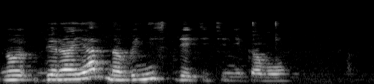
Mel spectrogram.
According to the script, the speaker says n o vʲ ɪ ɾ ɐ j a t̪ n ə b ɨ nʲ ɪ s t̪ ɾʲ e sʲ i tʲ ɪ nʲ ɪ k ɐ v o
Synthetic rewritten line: n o vʲ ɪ ɾ ɐ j a t̪ n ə v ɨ nʲ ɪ s t̪ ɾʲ e tʲ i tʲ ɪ nʲ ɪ k ɐ v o

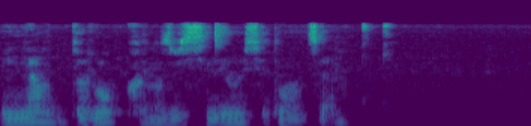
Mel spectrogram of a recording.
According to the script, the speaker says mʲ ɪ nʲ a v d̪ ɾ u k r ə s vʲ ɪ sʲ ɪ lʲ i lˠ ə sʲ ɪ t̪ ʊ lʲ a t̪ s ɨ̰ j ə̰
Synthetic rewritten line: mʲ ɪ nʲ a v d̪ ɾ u k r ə z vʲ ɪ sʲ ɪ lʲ i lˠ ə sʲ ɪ t̪ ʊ a t̪ s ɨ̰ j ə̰

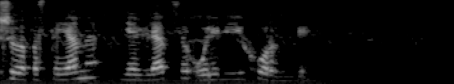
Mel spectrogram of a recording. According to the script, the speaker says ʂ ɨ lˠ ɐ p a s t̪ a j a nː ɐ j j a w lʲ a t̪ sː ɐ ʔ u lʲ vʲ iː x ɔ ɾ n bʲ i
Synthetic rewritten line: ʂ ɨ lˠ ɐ p ɐ s t̪ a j a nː ɐ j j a w lʲ a t̪ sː ɐ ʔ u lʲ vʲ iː x ɔ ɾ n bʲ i

